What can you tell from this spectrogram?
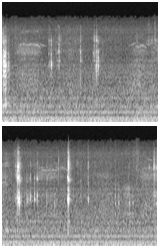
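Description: Faint clicks and taps of an FPV antenna being handled and fitted into its antenna holder, a few scattered small clicks with two slightly louder ones about three and a half and four and a half seconds in, over a low steady hum.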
